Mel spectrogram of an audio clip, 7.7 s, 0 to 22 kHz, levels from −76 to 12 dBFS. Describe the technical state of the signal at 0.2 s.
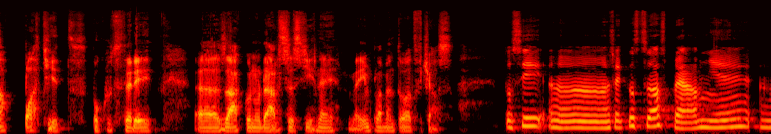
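At 0.2 s the speech signal is intact, with no audible dropout, distortion or other fault at that point.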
